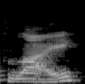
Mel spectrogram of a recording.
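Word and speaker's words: fly: 에어 드라이 가 아니고 플라이 플라이 어필 등도 그래서 엘의 소리가 뭐 니까 으 니까 후 아이가 아니고 프라이가 아니고 플라이 라고 발음해야 되요 후라이는 내가 풀어야 겠죠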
